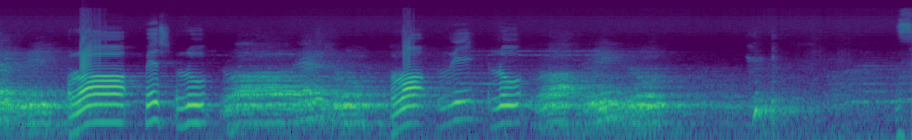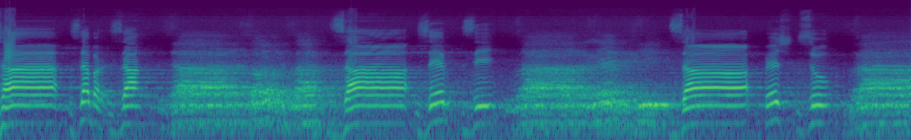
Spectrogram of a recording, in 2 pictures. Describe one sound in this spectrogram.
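A man chants and recites aloud in a melodic voice nearby.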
